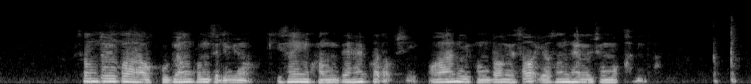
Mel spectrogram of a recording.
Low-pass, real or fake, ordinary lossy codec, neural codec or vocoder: 9.9 kHz; fake; AAC, 32 kbps; vocoder, 22.05 kHz, 80 mel bands, WaveNeXt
